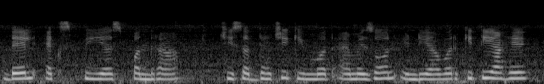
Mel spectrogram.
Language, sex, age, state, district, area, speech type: Marathi, female, 45-60, Maharashtra, Amravati, urban, read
